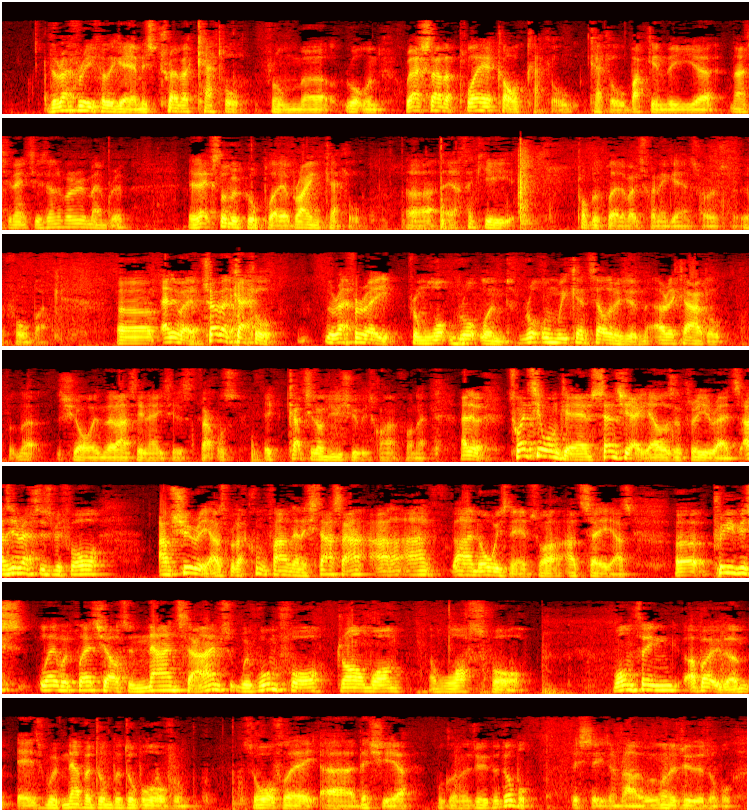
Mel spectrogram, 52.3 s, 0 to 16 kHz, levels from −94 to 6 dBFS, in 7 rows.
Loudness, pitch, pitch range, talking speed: -17 LUFS, 95 Hz, 80-115 Hz, 180 wpm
